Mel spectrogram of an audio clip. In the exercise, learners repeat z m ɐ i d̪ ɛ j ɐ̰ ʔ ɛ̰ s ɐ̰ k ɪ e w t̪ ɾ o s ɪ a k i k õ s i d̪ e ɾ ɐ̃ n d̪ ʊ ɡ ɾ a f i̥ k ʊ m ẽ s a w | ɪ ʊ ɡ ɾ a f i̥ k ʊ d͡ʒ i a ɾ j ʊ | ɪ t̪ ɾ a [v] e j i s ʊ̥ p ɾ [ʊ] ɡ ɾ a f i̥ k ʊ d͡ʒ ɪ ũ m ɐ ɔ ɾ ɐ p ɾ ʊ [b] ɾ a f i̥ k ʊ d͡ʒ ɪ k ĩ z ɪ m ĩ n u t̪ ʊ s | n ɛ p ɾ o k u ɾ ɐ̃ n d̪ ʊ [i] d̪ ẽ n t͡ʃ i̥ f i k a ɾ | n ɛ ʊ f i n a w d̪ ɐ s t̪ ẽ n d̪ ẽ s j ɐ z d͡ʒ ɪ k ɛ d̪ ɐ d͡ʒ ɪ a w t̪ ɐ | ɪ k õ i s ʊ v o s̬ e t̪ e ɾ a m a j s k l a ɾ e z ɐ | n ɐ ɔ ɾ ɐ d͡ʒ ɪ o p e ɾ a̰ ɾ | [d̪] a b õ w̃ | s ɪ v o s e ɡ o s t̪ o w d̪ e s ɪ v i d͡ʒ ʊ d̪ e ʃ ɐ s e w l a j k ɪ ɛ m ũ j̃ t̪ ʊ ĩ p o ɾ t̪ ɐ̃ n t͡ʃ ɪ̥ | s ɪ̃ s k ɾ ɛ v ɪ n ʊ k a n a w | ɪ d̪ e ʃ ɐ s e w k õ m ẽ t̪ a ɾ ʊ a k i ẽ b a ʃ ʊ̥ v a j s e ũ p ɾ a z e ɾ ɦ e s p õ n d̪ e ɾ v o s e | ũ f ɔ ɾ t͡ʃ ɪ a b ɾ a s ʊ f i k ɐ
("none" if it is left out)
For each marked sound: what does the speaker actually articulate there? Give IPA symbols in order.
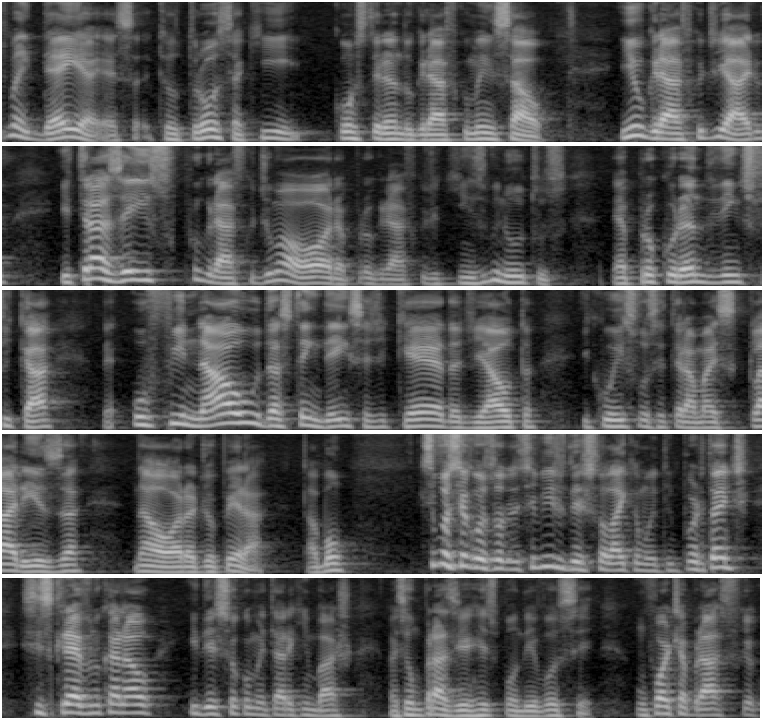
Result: z, ʊ, ɡ, i, t̪

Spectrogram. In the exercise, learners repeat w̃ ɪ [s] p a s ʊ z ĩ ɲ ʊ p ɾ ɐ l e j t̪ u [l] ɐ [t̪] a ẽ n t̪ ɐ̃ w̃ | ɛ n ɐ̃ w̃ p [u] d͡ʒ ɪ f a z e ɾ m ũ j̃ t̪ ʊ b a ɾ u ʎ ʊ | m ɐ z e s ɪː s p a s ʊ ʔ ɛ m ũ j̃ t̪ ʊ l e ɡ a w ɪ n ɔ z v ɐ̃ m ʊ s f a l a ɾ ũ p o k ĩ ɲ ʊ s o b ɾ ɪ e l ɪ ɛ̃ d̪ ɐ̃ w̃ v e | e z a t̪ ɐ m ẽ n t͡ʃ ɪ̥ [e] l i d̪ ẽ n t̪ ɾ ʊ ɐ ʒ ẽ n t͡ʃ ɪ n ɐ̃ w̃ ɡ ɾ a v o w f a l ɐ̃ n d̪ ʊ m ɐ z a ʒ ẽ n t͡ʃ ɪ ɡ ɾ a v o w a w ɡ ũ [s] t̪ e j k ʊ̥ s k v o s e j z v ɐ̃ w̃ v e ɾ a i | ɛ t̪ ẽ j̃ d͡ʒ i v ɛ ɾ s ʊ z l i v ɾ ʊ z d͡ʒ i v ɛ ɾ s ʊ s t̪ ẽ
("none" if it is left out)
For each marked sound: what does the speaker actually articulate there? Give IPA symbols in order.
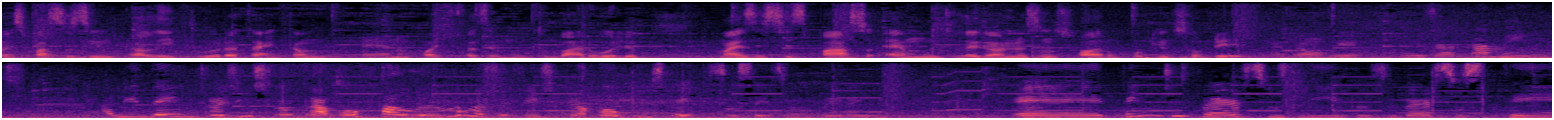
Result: s, ɾ, t̪, ɔ, a, s

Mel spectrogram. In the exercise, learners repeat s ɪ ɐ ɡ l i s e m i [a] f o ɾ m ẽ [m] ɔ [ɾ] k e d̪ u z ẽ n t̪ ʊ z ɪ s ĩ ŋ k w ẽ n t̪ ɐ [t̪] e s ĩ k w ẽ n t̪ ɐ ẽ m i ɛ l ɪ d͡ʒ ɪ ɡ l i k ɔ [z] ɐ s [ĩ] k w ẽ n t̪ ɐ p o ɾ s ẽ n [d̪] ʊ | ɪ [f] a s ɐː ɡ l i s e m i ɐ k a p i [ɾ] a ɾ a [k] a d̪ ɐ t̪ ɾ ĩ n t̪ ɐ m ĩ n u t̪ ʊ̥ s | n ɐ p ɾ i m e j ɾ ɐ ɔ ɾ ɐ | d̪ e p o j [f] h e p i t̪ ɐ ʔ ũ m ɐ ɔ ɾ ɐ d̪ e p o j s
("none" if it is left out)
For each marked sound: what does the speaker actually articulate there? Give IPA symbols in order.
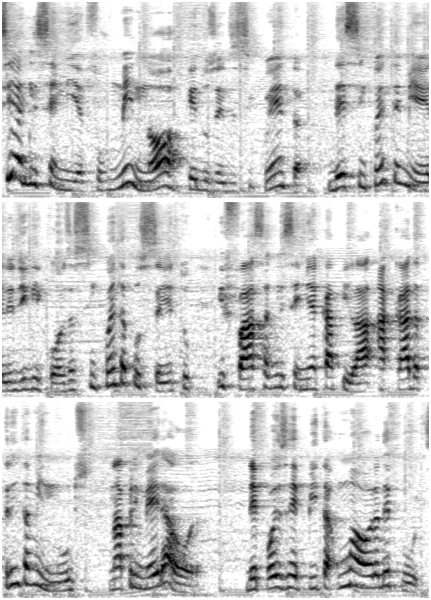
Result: ɐ, n, ɾ, d̪, z, ĩ, t̪, f, l, k, s

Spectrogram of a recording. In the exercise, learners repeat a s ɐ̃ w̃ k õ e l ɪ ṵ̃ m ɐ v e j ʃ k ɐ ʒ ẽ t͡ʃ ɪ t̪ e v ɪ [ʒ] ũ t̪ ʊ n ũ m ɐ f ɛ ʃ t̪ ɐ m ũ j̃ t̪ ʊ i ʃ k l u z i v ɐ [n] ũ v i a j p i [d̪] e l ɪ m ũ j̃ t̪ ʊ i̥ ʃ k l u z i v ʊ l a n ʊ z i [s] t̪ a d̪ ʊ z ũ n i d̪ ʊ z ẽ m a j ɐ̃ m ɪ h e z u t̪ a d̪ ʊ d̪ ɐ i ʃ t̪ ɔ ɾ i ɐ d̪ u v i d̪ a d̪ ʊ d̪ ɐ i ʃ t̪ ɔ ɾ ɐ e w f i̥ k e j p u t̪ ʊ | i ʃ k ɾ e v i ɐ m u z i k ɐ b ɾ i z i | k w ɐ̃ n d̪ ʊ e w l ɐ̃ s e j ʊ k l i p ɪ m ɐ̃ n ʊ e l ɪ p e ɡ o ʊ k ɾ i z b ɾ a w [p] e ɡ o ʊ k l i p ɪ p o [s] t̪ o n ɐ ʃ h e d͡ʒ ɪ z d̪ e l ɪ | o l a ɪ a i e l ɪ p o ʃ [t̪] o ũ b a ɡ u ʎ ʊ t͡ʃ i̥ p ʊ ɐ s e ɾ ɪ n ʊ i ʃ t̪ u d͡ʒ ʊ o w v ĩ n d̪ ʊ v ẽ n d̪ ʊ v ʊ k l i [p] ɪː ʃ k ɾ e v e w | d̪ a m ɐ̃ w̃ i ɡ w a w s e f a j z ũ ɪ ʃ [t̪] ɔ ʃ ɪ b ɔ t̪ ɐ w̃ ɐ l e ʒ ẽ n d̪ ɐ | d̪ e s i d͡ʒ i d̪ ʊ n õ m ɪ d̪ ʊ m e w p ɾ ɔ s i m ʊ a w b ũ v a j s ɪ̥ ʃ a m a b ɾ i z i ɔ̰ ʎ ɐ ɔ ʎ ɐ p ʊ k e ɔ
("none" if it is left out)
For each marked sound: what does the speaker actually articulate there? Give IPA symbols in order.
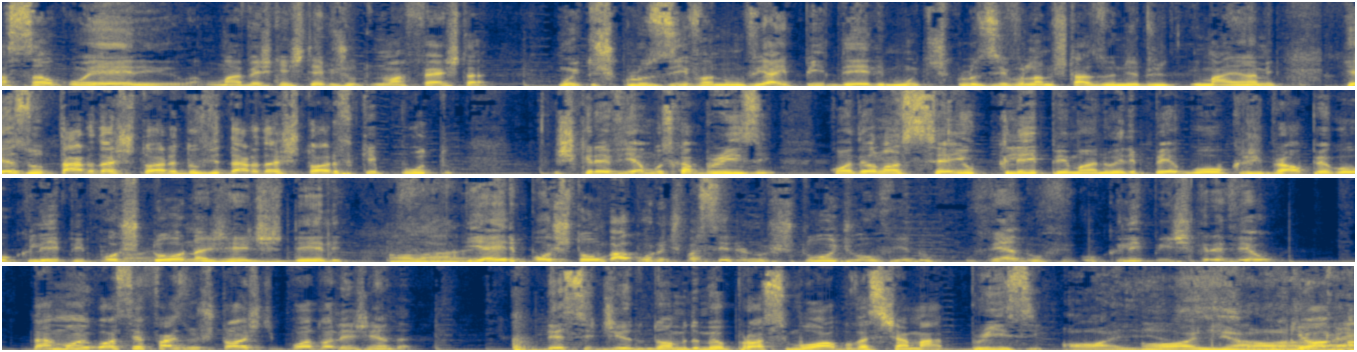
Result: ʒ, n, d̪, ʃ, p, ʃ, t̪, p, t̪

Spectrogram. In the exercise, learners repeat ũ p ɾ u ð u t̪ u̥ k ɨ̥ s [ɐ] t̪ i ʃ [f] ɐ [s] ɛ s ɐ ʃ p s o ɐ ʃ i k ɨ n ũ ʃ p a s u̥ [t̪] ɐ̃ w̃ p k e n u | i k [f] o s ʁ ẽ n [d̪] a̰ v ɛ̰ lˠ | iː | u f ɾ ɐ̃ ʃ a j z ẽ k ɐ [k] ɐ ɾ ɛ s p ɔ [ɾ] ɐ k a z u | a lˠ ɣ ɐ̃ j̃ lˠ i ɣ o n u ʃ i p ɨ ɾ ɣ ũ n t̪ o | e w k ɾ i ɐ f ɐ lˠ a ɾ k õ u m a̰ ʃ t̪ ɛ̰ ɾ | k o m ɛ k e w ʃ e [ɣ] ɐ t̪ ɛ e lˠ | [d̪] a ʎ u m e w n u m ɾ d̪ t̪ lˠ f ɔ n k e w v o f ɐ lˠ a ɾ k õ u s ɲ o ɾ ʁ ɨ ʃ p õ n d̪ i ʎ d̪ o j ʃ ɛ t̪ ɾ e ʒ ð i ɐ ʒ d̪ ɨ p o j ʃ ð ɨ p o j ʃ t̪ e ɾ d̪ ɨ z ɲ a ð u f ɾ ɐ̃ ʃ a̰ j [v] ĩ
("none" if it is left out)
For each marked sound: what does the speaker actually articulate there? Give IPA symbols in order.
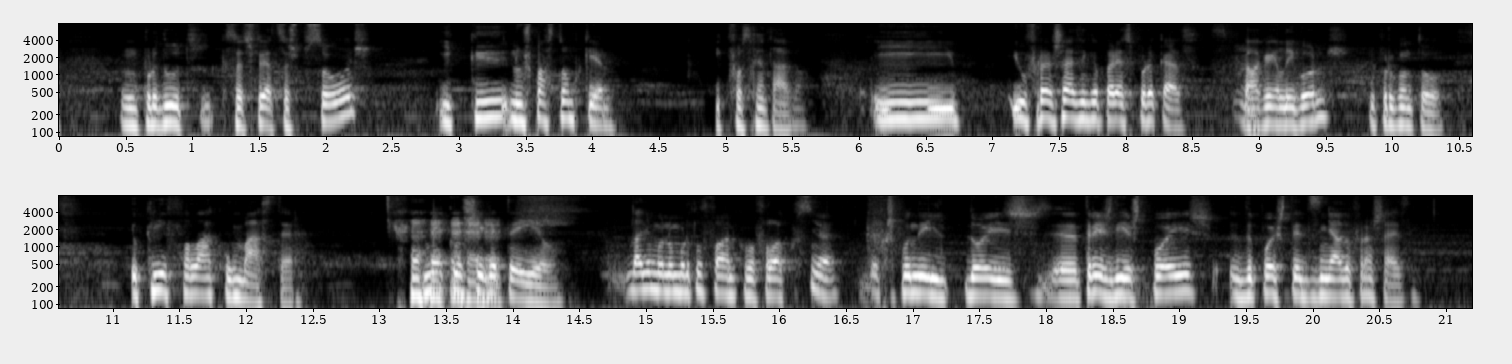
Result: ɐ, f, z, t̪, f, t̪, p, ɾ, ɣ, d̪, z

